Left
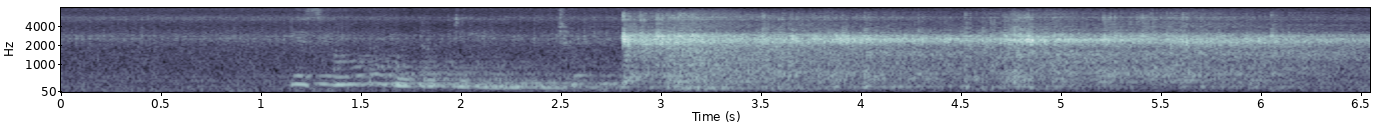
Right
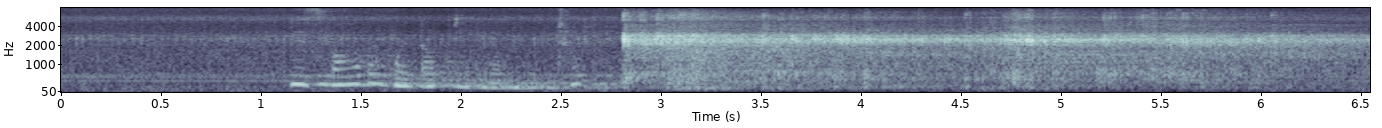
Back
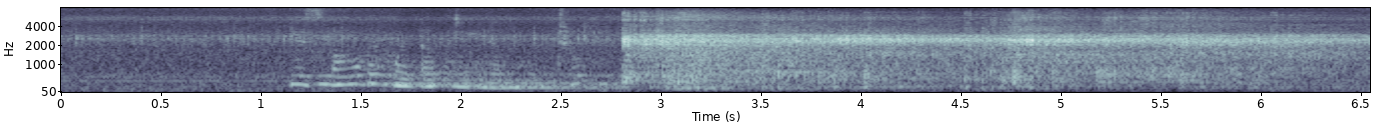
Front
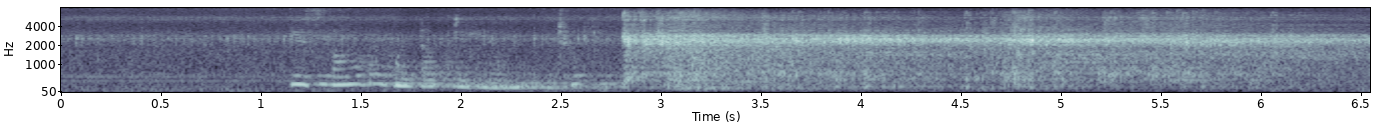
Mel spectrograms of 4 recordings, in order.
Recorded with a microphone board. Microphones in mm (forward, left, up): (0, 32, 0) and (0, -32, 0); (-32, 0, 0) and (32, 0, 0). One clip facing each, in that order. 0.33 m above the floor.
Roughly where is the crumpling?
Behind right.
